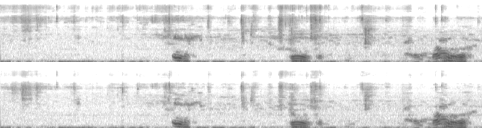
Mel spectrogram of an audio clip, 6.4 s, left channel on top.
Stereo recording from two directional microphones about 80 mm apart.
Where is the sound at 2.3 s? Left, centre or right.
Right.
